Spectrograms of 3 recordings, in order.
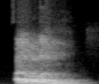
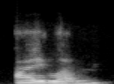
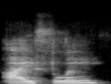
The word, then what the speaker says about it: island: how about this one island island island yes so it's not Iceland so it's island s it's also silence ok how about this one the Next one.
